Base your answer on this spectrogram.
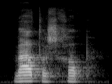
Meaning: water board, government structure for water management: separate level of government directly responsible for water management
- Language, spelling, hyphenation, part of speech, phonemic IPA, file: Dutch, waterschap, wa‧ter‧schap, noun, /ˈʋaː.tərˌsxɑp/, Nl-waterschap.ogg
